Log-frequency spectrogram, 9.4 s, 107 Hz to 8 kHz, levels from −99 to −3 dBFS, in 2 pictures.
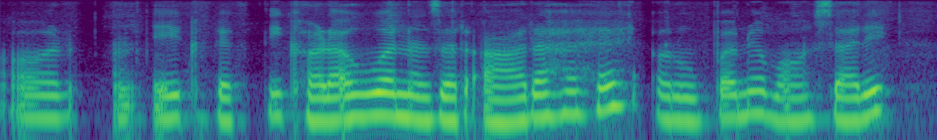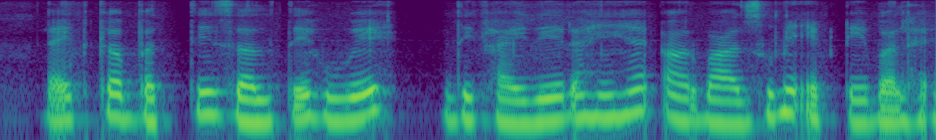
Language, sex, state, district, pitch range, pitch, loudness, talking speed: Hindi, female, Chhattisgarh, Korba, 195-225 Hz, 205 Hz, -28 LUFS, 185 wpm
